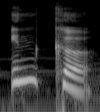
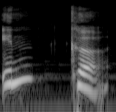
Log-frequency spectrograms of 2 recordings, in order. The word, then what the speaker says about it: incur: Incur. We don't pronounce the R at the end. It's incur.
